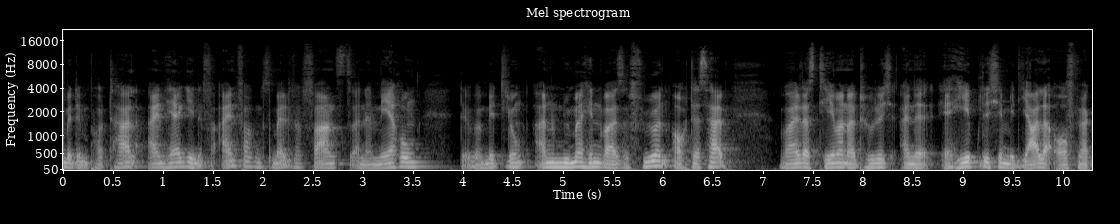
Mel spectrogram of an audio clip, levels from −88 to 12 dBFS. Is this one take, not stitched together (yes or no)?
yes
